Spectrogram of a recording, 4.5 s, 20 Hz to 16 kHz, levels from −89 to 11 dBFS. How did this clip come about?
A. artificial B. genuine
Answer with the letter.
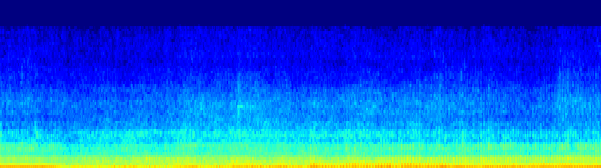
B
